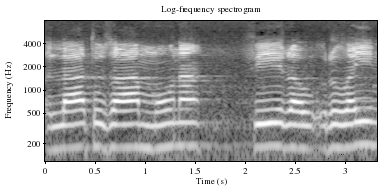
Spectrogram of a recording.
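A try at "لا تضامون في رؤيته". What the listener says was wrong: رویتی تا نہیں ہے کہ نون ہے؟ آپ کیوں نون پڑھ رہے ہیں؟ تا پڑھیں۔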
